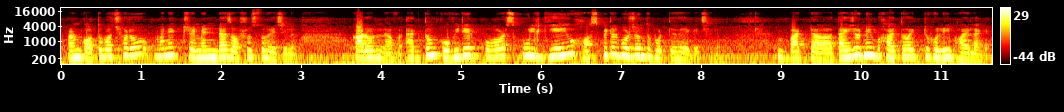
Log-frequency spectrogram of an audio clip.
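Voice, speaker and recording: A woman's voice: medium pitch, slight background noise. A woman in her thirties, a mother, chatting through her day at home in a casual vlog, thinking aloud with many fillers. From eastern India. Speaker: vlogger and mother. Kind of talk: casual daily vlog narration. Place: home, partly in a kitchen.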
